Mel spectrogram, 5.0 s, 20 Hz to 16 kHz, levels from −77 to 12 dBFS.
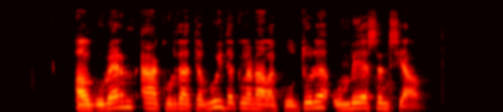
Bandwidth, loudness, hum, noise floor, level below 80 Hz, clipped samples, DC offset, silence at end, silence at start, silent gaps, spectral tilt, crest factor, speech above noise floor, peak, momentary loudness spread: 11.5 kHz; -28 LUFS; none; -83 dBFS; -82 dBFS; under 0.1%; under 0.1%; 0.8 s; 0.75 s; none; -4.5 dB/octave; 22 dB; 55 dB; -8 dBFS; 7 LU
